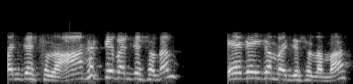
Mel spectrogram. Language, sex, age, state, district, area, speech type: Sanskrit, female, 45-60, Kerala, Thiruvananthapuram, urban, conversation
